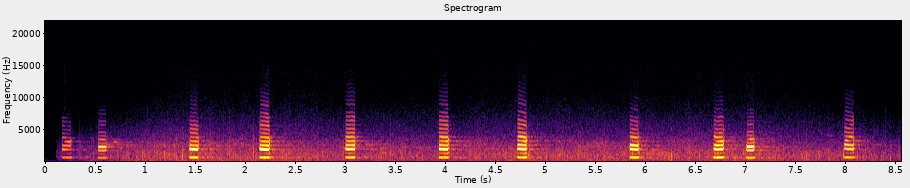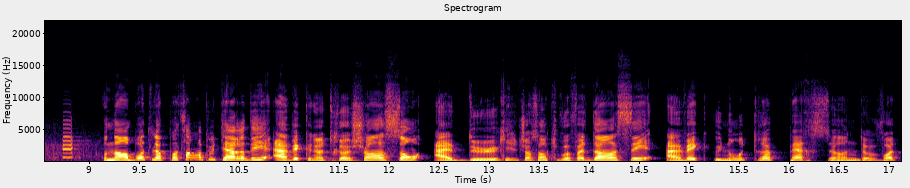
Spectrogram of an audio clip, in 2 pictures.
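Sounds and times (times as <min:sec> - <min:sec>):
faint hiss: 0:00.0 - 0:17.1
ivory-billed woodpecker toy-horn-like toots: 0:00.2 - 0:09.2
speech: 0:09.2 - 0:17.1.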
